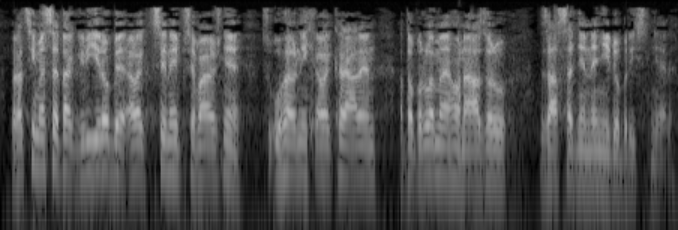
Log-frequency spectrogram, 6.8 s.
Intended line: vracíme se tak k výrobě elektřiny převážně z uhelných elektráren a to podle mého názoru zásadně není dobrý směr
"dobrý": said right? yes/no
yes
